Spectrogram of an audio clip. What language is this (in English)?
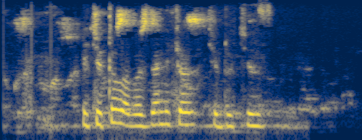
Kinyarwanda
